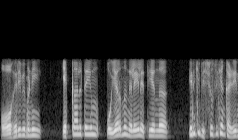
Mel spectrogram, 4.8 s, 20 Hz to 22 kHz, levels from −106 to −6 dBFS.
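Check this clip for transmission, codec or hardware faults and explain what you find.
Nothing stood out on listening to this telephone-band speech clip.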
